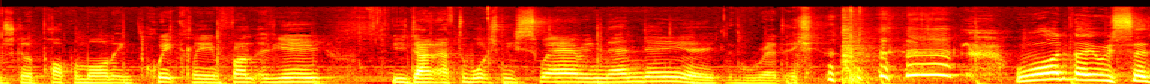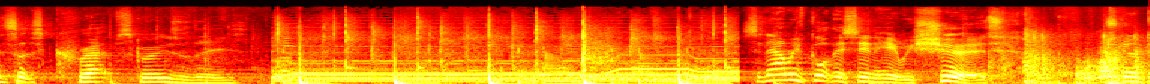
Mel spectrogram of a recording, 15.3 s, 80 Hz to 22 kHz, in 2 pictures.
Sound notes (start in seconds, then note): 5.6 laughs; 9.5 bright music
